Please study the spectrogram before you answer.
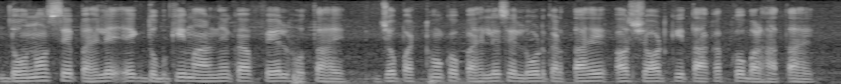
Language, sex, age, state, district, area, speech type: Urdu, male, 18-30, Maharashtra, Nashik, rural, read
